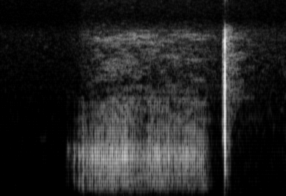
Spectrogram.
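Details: Badger snoring: a single raspy, breathy snore of about one second with a rough, noisy texture, followed by a sharp click.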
